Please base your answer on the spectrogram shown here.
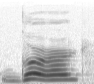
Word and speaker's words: girl: And when the word such as girl or girl, because it has this we have an I, as you see I like that, Girl.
